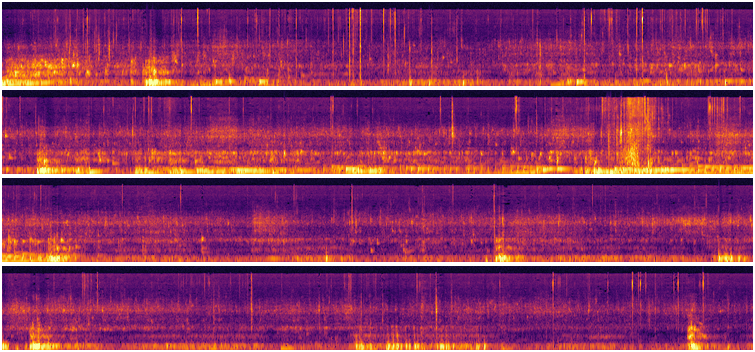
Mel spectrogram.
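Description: Muffled water sound heard from a camera underwater: irregular low surges of rushing, bubbling water as a snorkeler swims, with a few sharp clicks.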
